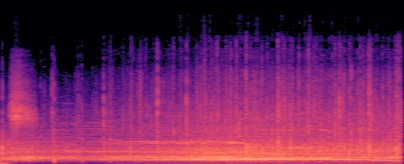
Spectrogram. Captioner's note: applause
